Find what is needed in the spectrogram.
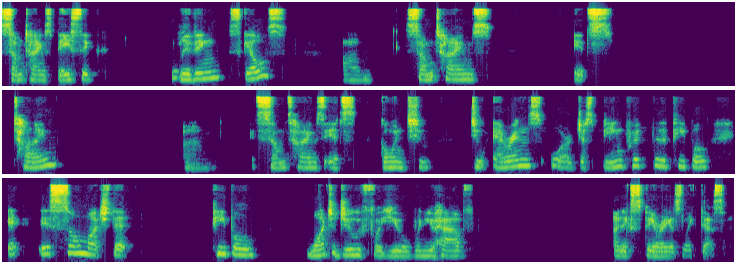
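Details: Adult woman after a stroke with aphasia, apraxia of speech and dysarthria; she says her speech can sometimes be hard to understand.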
